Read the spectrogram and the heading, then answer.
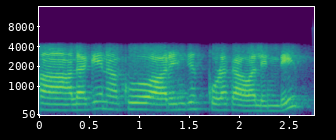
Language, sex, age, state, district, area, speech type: Telugu, male, 18-30, Andhra Pradesh, Guntur, urban, conversation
